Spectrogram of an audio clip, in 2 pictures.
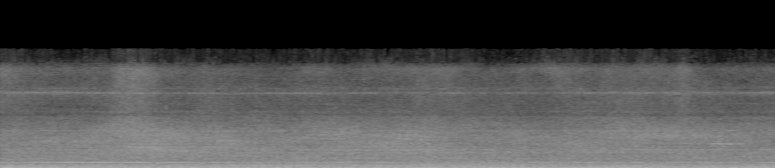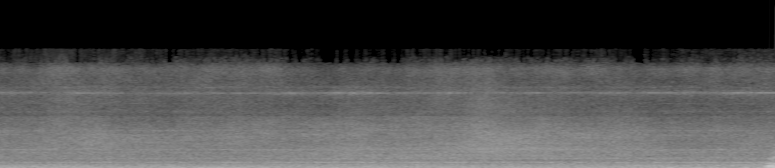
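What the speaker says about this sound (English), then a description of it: "Delta taking off, going to DC." Distant, steady roar of a Delta jet airliner taking off at Boston Logan Airport, a broad, even engine rumble with a faint whine, lasting throughout and fairly quiet.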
